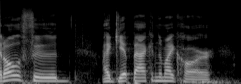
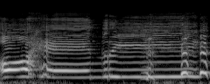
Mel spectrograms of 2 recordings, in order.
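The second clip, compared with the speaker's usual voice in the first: put-on heavy Persian accent, pitched very high, one word drawn out; 14 semitones higher than usual. Retelling how a coworker called out whenever something went wrong, heavy Persian accent. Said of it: "she had a sh- heavy accent".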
